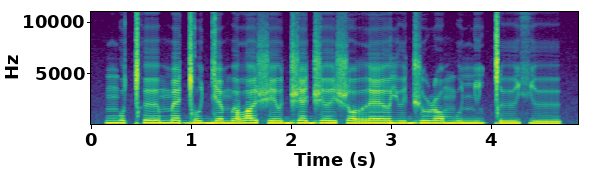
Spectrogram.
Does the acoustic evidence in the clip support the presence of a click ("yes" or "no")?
yes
